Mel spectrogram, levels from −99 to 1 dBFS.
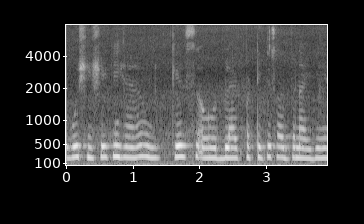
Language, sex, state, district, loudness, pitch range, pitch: Hindi, female, Chhattisgarh, Raipur, -15 LUFS, 210-230 Hz, 220 Hz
